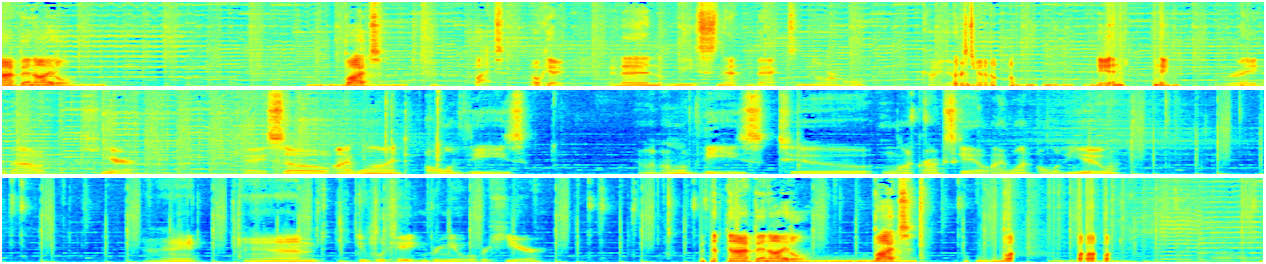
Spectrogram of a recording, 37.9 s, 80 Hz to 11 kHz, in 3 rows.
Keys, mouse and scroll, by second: 1.0 space, 7.4-7.7 scroll down 1, 8.1 scroll down 10, 9.0-9.5 scroll down 4, 9.5-12.4 drag, 20.5 i, 23.3 scroll up 1, 23.9-25.3 scroll up 10, 25.3-26.9 right drag, 28.8 shift+d, 32.2 click, 32.4 space, 34.8-37.0 drag, 37.6 right click.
